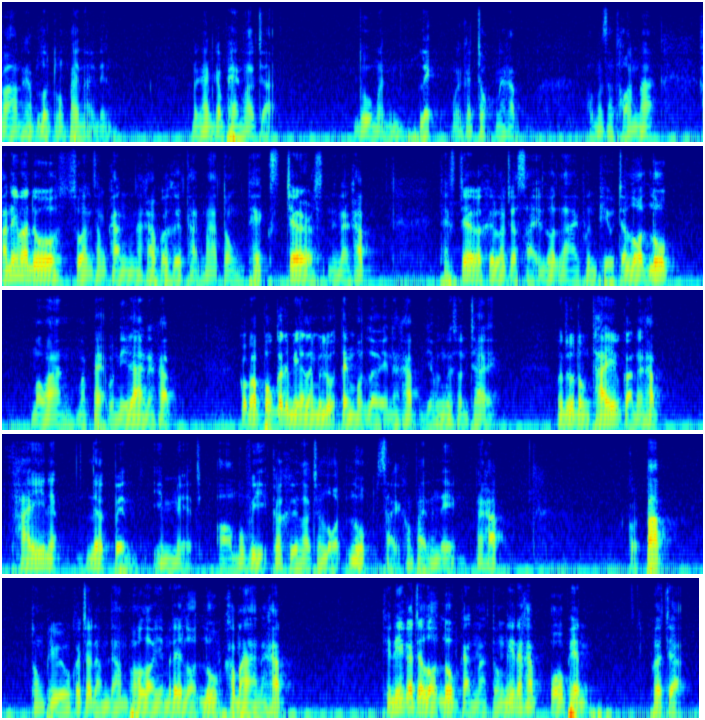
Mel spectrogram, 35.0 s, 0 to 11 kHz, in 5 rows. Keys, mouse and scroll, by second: 1.1 click, 11.0 click, 21.2 click, 28.6 middle click, 31.1 middle click.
